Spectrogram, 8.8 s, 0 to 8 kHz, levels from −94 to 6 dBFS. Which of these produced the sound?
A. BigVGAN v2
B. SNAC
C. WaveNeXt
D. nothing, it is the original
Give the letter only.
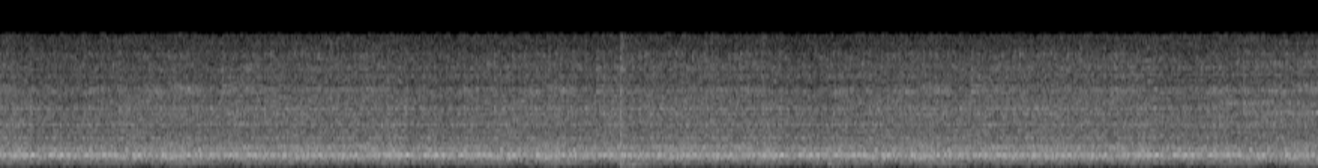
A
